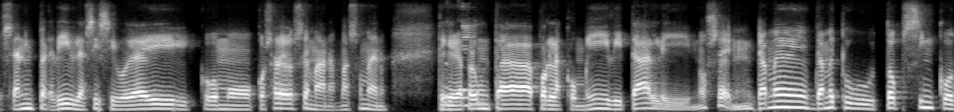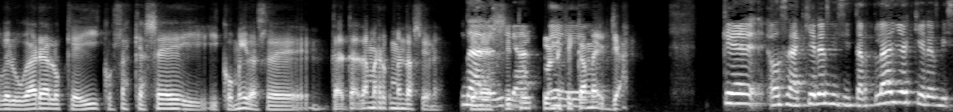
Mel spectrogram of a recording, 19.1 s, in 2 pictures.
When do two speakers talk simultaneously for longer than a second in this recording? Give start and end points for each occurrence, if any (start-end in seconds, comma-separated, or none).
14.2-15.5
